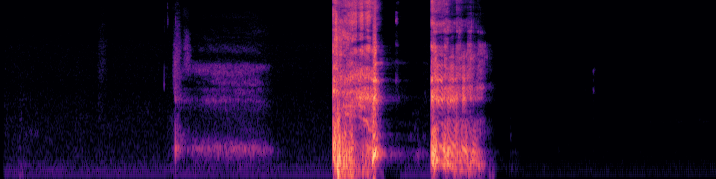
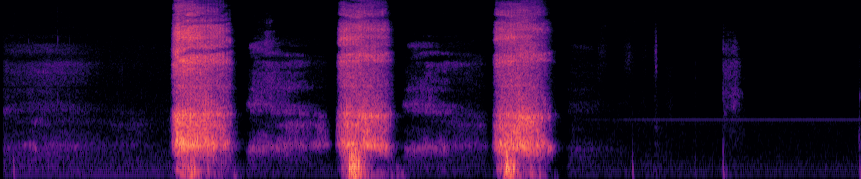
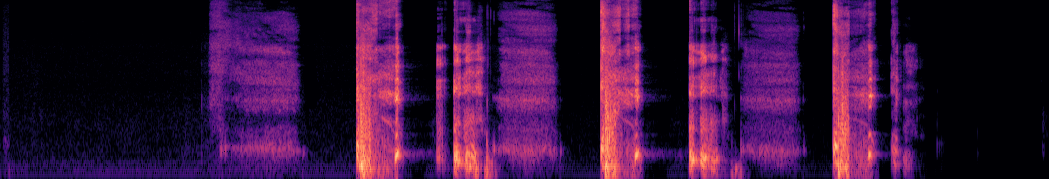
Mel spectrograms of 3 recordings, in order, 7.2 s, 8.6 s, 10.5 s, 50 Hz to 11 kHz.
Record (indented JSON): {
  "cough_length": "7.2 s",
  "cough_amplitude": 32768,
  "cough_signal_mean_std_ratio": 0.25,
  "exhalation_length": "8.6 s",
  "exhalation_amplitude": 29145,
  "exhalation_signal_mean_std_ratio": 0.33,
  "three_cough_length": "10.5 s",
  "three_cough_amplitude": 32768,
  "three_cough_signal_mean_std_ratio": 0.29,
  "survey_phase": "alpha (2021-03-01 to 2021-08-12)",
  "age": "45-64",
  "gender": "Female",
  "wearing_mask": "No",
  "symptom_fatigue": true,
  "symptom_fever_high_temperature": true,
  "symptom_headache": true,
  "symptom_onset": "3 days",
  "smoker_status": "Never smoked",
  "respiratory_condition_asthma": false,
  "respiratory_condition_other": false,
  "recruitment_source": "Test and Trace",
  "submission_delay": "1 day",
  "covid_test_result": "Positive",
  "covid_test_method": "RT-qPCR",
  "covid_ct_value": 24.2,
  "covid_ct_gene": "ORF1ab gene"
}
